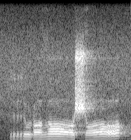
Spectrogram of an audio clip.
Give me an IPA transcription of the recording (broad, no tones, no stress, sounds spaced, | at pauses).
r u ɽ ɔ ð ɔː ʃ ɔː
